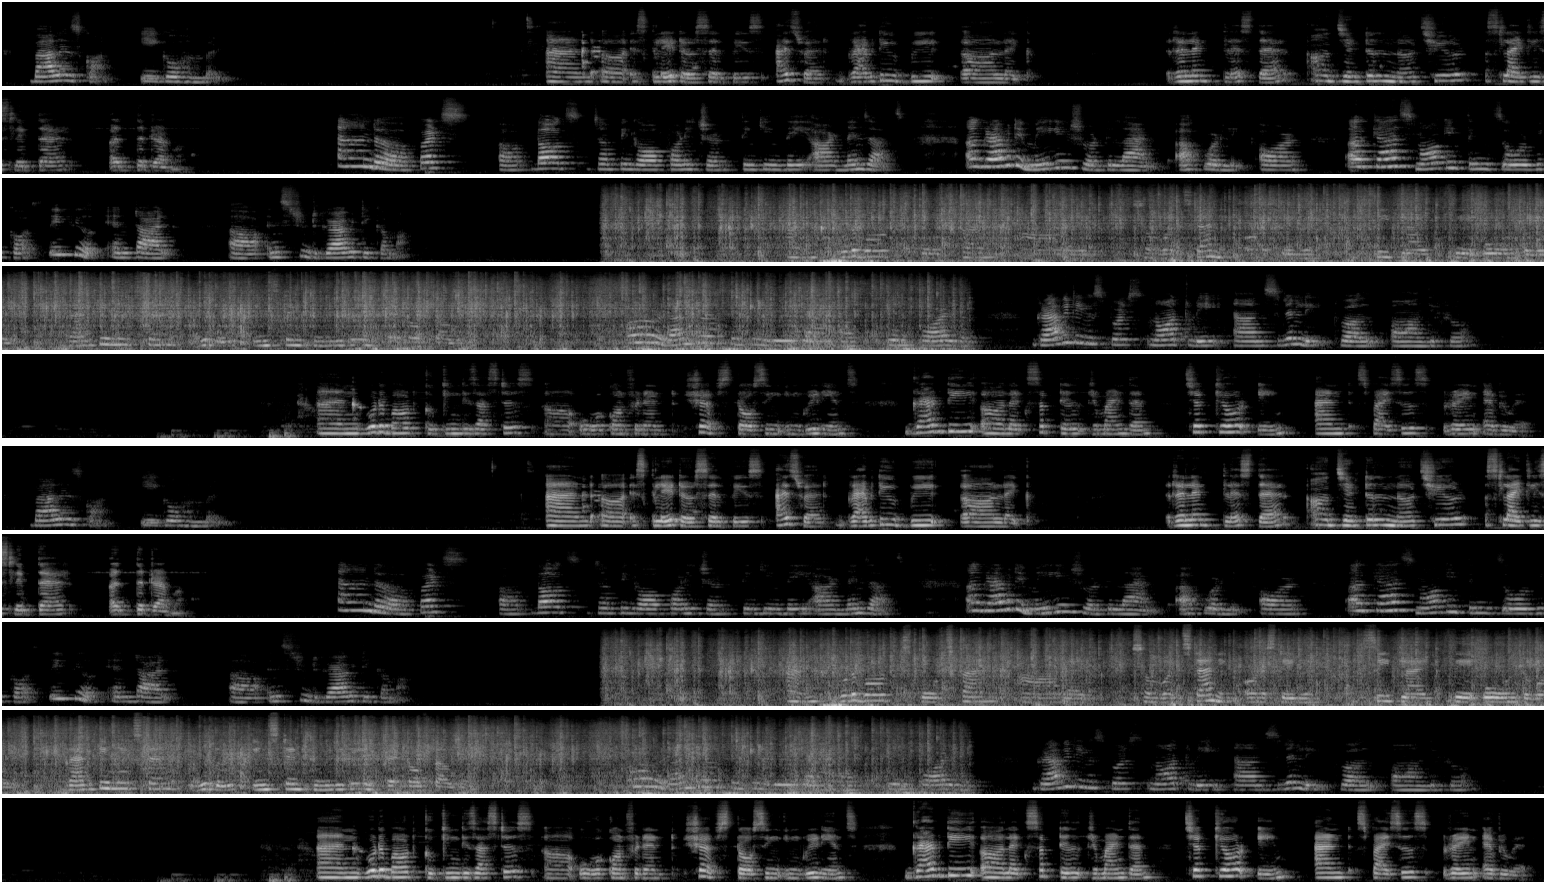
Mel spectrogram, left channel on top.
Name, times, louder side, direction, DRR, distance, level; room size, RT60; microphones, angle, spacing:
voice 1, 0.3-1.1 1.4-2.2 5.9-6.0 18.8-20.1 20.4-24.3 24.6-28.4 28.9-32.6 33.1-34.9 39.0-39.1 52.1-52.2 52.5-56.0 56.6-61.0 64.5-64.9 65.2-65.3, left 3 dB, 45° left, 0.5 m, -32 dB
voice 2, 5.4-10.2 11.6-16.1 16.5-17.2 38.7-41.7 42.1-44.1 44.4-46.4 46.9-51.2 64.8-73.2 73.5-74.6 74.8-76.9, right 5 dB, 50° right, 0.4 m, -28 dB
sound 1, 36.8-56.0, left 1 dB, ahead, 0.6 m, -29 dB
2.8 x 2.3 x 2.4 m
head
